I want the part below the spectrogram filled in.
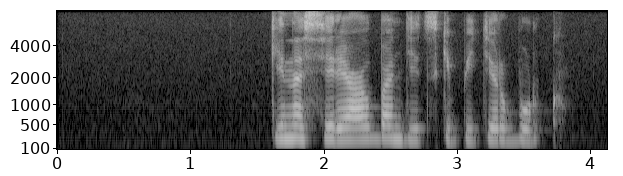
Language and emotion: Russian, neutral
